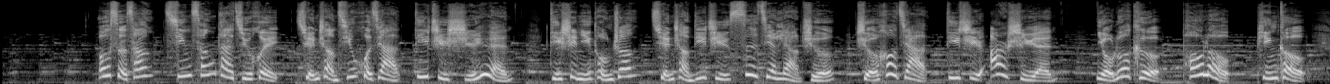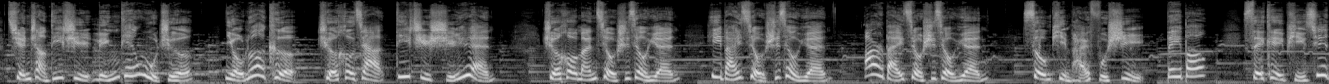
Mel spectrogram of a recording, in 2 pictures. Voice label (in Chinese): 激情促销; 欧瑟仓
